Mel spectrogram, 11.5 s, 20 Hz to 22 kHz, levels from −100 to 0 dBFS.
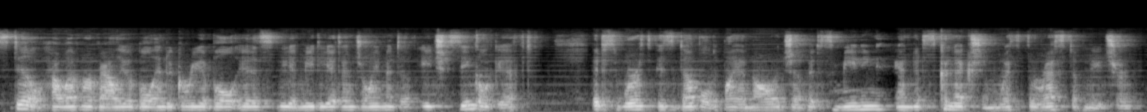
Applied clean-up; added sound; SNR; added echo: neural separator model SepFormer DNS4.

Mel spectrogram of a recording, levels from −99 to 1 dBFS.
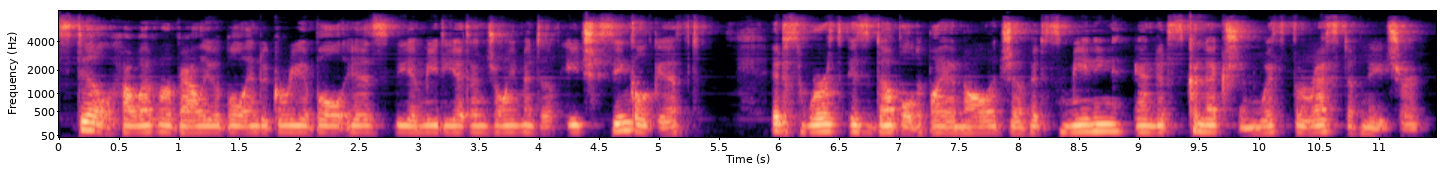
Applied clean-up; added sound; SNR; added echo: neural mask model DeepFilterNet 3.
